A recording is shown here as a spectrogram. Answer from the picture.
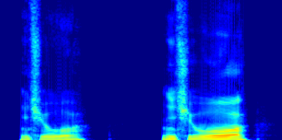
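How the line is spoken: Gentle. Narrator (Russian): сказал Антон ласково

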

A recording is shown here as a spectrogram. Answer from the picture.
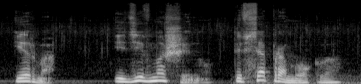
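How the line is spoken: Very calm. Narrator (Russian): Он сказал очень спокойно

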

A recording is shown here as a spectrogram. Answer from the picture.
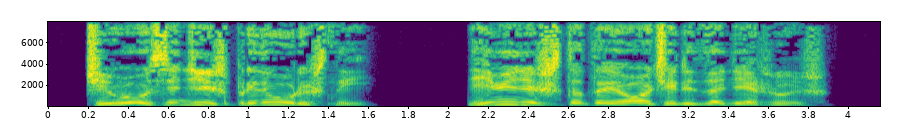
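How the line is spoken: Man's angry bark. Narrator (Russian): рявкнул на меня второй мужик

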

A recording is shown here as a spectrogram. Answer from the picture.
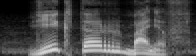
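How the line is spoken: Formal lofty proclamation. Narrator (Russian): провозгласил долговязый казенно возвышенным голосом

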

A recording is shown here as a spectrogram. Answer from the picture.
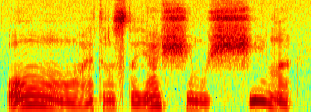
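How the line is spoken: Crystal-clear voice. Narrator (Russian): Госпожа Мозес произнесла хрустальным голосом

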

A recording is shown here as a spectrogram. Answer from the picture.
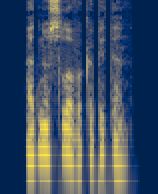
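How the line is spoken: Trembling voice. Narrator (Russian): проговорил он дрожащим голосом

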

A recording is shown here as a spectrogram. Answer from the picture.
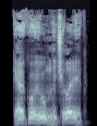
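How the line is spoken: Smirking grunt. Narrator (Russian): хмыкнул

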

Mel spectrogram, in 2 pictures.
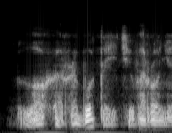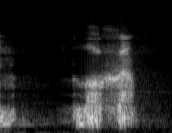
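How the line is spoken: Hoarse. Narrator (Russian): сипло сказал шеф

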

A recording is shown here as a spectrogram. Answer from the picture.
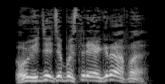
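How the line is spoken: Guard's bark. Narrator (Russian): рявкнул гвардеец

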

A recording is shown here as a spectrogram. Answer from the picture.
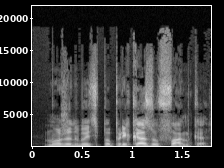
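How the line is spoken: Plain. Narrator (Russian): спросил вепрь

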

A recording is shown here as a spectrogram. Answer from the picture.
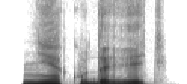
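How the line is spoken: Said quietly. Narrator (Russian): сказала она тихонько

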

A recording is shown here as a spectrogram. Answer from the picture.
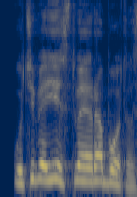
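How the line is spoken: Choked yelling. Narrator (Russian): заорал я, чувствуя, что у меня что-то сжимается в горле

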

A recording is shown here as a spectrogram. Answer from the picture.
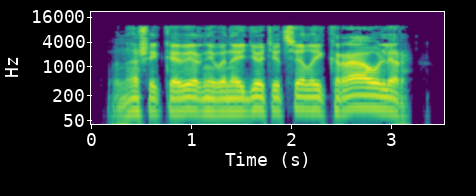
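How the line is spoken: Gloomy grumble. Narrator (Russian): мрачно проворчал Навага

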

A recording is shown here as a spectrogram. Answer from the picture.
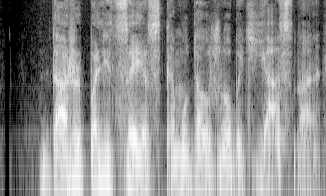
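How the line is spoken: Irritated growl. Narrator (Russian): раздраженно прорычал Мозес

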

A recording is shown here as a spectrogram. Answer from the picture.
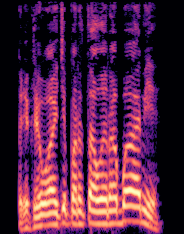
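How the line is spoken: Man shouting. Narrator (Russian): Один пузатый мужичок выкрикнул

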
